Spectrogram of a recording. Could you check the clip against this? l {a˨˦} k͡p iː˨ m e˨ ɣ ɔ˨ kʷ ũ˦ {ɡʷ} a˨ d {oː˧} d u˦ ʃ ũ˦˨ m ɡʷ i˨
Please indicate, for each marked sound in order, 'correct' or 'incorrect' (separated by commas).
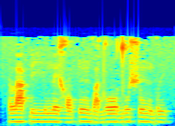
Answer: correct, correct, correct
